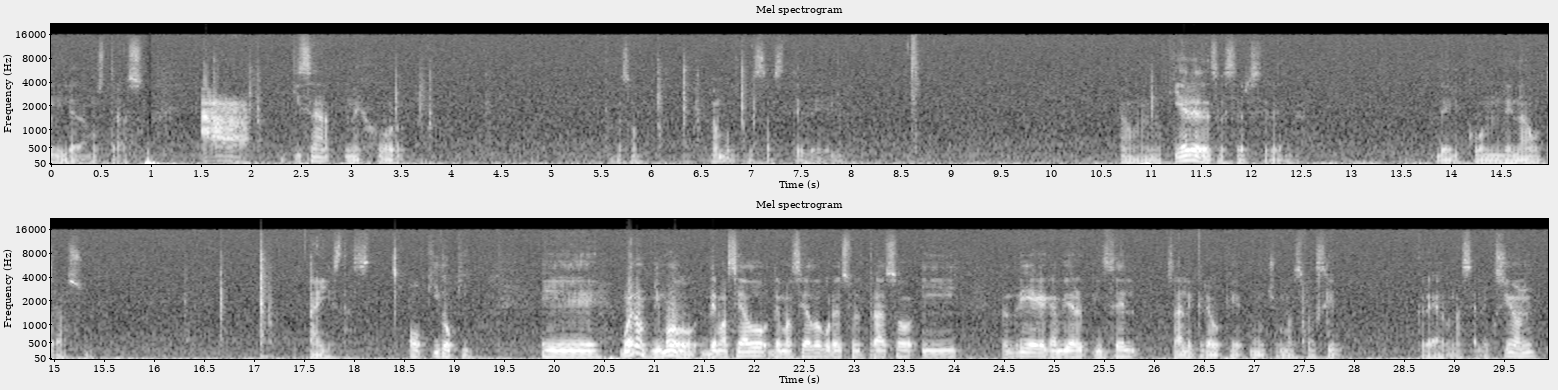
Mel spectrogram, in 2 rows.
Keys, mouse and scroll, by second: 2.1 ctrl+z, 3.8 ctrl+z, 6.4 ctrl+z, 10.1 click, 11.8 ctrl+scroll down 2, 12.7-13.1 ctrl+scroll up 2, 13.8-14.2 ctrl+scroll down 2, 14.7-15.2 ctrl+scroll up 2, 17.1 ctrl+z, 25.8 click, 27.7 Escape, 28.4 click.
